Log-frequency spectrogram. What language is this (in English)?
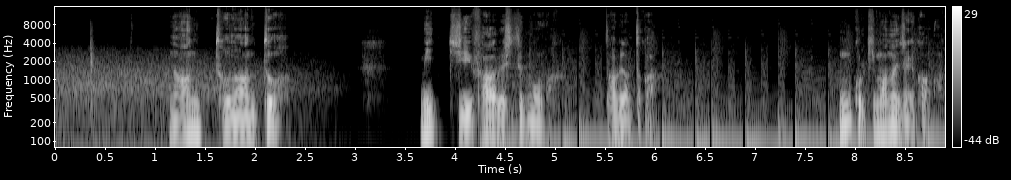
Japanese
